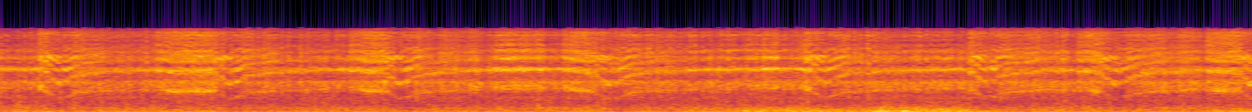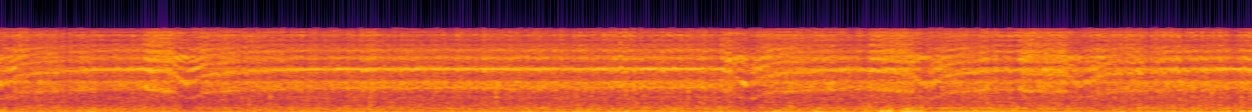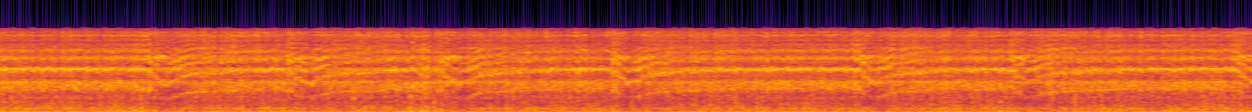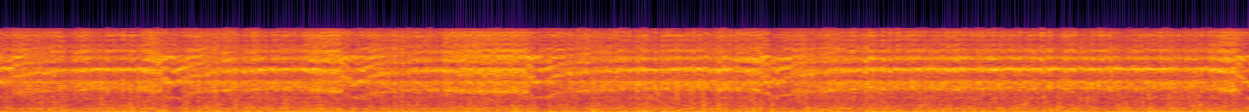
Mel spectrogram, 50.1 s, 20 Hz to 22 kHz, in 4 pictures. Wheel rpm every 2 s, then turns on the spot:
190, 200, 210, 210, 210, 200, 210, 210, 230, 230, 200, 200, 230, 210, 190, 190, 220, 210, 220, 190, 190, 200, 200, 220, 230.
none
